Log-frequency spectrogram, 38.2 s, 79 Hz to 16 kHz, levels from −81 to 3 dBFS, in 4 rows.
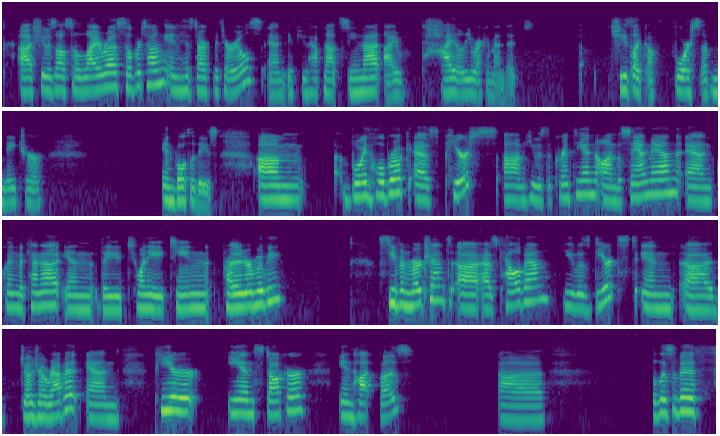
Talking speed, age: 115 wpm, 20-39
